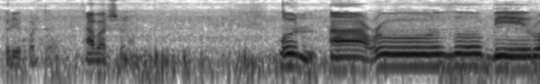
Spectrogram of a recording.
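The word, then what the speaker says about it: قُلْ: রাহিম আউজুবি রাব্বি ইন্নাস কুল এটা কল কলার হরফ এটাকে জোরে উচ্চারণ করতে হবে এরকম গলার মাঝখান দিয়া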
